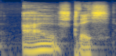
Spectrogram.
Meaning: dorsal stripe
- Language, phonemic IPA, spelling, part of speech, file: German, /ˈaːlˌʃtʁɪç/, Aalstrich, noun, De-Aalstrich.ogg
